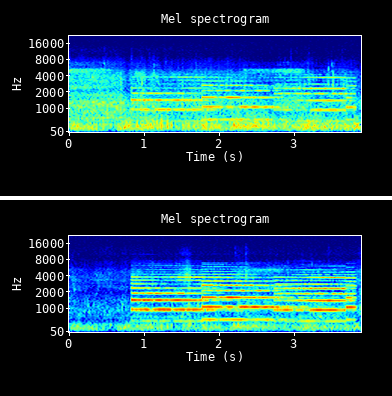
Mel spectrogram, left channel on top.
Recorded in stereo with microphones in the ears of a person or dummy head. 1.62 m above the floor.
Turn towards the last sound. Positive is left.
turn(degrees=-45)  # may be behind; listen again after turning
